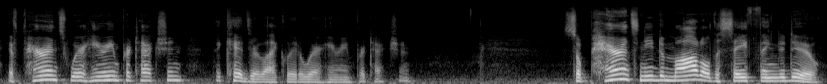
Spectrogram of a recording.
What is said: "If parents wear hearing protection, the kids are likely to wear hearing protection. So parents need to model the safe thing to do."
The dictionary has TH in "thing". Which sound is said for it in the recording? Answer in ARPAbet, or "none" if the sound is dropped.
TH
